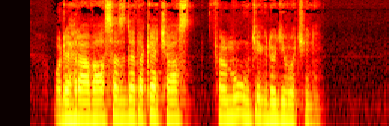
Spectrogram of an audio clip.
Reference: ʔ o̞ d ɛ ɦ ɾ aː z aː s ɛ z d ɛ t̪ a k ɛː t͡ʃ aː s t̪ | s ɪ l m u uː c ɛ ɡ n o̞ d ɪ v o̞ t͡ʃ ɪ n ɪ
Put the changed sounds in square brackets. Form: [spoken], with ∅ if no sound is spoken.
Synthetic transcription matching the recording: ʔ o̞ d ɛ ɦ ɾ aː [v] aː s ɛ z d ɛ t̪ a k ɛː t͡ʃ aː s t̪ | [f] ɪ l m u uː c ɛ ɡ [d] o̞ [ɟ] ɪ v o̞ t͡ʃ ɪ n ɪ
